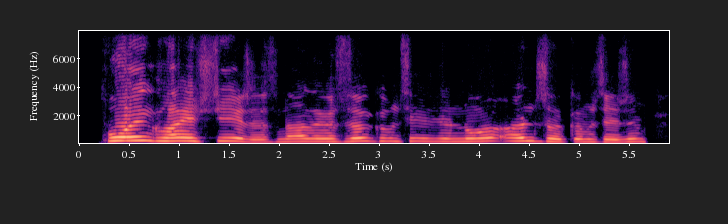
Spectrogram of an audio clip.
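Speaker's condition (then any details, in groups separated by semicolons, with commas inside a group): Cerebral palsy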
